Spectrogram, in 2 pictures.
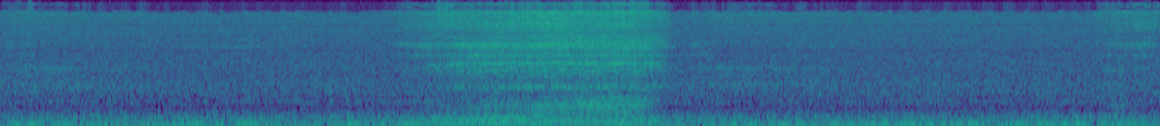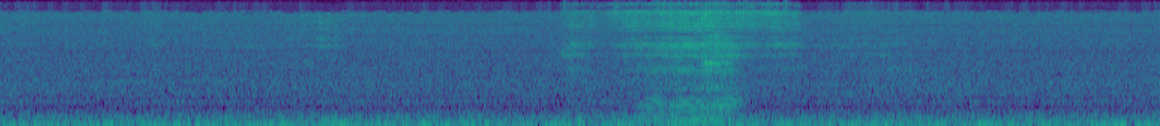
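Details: Adult female snoring lying on her back with mouth wide open; two low, rattling snores about nine seconds apart over background hiss.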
